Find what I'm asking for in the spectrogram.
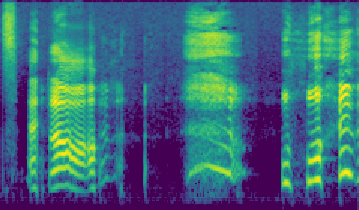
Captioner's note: both laughing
